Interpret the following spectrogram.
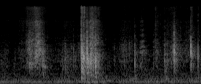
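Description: Tinsel being pulled and torn off a spider-web decoration's frame by hand: two short crinkling, tearing rustles about half a second apart, then a few small crackles.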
